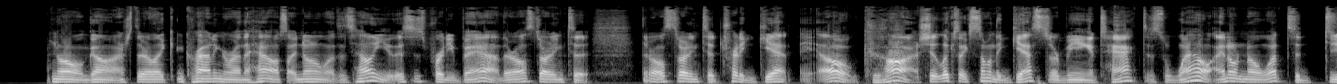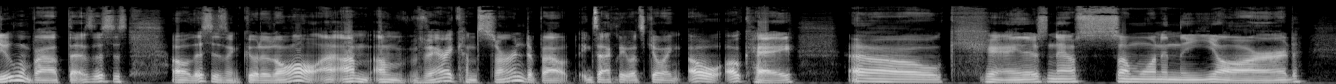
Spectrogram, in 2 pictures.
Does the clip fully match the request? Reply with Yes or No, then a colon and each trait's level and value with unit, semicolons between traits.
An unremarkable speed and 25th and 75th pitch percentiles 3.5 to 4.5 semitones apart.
Yes: average, 175 wpm; average, 3.8 semitones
